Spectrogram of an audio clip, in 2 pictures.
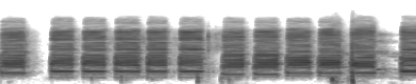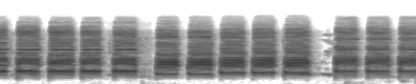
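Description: Electronic intro music: a fast run of short, identical buzzy notes, about three a second, broken by brief pauses twice.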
